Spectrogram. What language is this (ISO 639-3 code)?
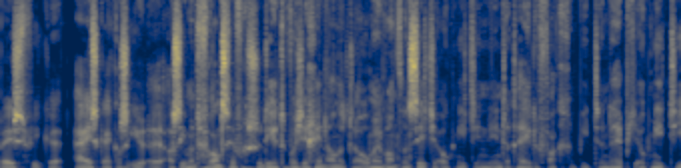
nld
